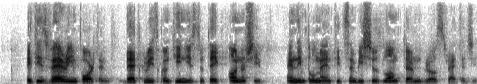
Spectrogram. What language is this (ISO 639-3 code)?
eng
